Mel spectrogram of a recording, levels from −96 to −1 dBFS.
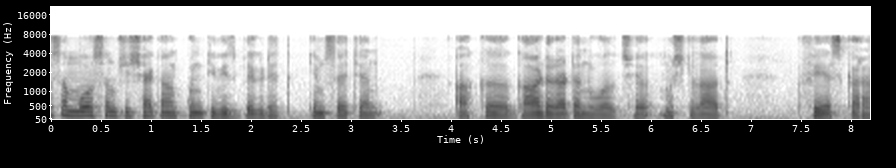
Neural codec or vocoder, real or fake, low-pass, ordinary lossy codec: codec, 16 kHz, 6 kbps, DAC; fake; 7.2 kHz; none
